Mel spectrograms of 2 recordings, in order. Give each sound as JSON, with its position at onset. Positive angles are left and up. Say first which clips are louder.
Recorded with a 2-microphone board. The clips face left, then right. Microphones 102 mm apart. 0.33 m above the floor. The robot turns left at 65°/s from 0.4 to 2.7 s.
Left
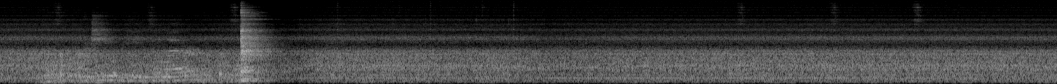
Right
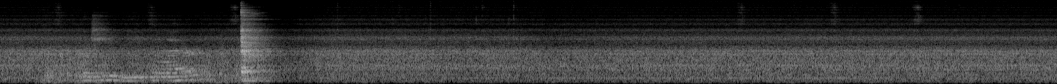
{"t": 0.8, "sound": "a woman speaking", "louder": "left 2 dB", "azimuth_deg": -130, "distance_m": 2.0}
{"t": 2.4, "sound": "hammering", "louder": "right 1 dB", "side_deg": 65, "distance_m": 1.4}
